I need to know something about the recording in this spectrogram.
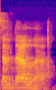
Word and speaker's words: Abdullah: Reflections yep go on is it Abdullah have I pronounced your name right yeah honestly yeah tell me if I haven't yeah it's a it's abdalah you could you could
